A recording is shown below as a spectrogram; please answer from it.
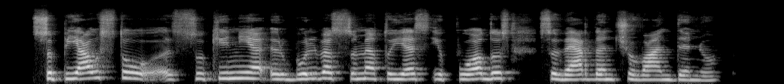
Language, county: Lithuanian, Vilnius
